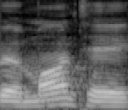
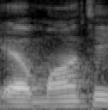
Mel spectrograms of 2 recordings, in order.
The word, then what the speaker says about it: El Monte: By the way, it's really weird for me to say El Monte because it's El Monte, but I know that that's not how they pronounce it, so that's why you hear me struggle with that.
